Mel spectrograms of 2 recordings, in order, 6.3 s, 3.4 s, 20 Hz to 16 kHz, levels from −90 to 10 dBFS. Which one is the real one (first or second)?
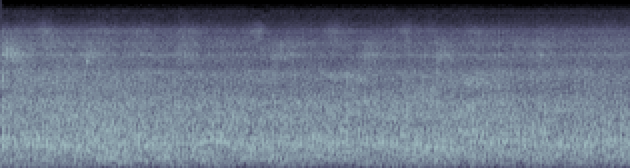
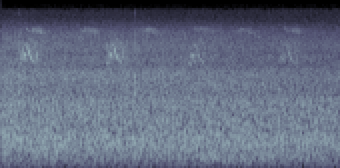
second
